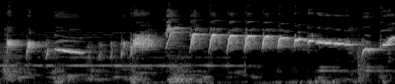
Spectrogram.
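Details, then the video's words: Orange-headed thrush singing: varied clear whistled phrases, then a fast descending series of repeated sweeping notes, ending in a rising whistle; a steady faint tone runs underneath. "Burung Anis Kembang"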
